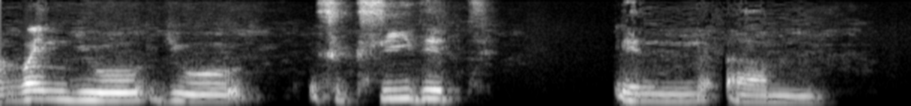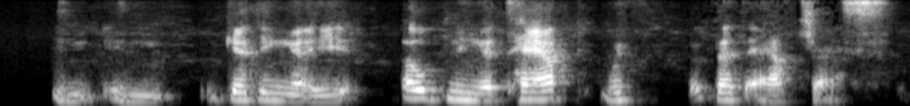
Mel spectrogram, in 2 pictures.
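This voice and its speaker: A man with a German accent giving a webinar talk over a video call, halting and full of fillers and restarts. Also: sits high, warm tone, breathy edge, poor audio. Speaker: webinar speaker, university lecturer. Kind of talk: hesitant presentation on a video call.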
